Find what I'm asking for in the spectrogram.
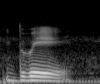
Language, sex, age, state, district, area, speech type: Sanskrit, female, 18-30, Maharashtra, Thane, urban, read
